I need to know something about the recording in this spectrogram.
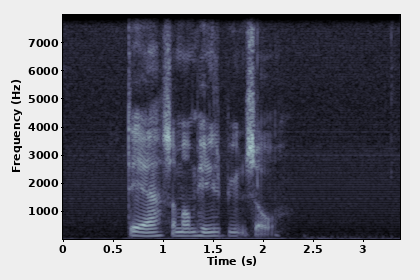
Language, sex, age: Danish, male, 18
